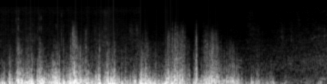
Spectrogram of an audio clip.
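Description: Wind buffeting the microphone: a heavy low rumble that eases off about three seconds in, with a few brief rustles around two seconds in.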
